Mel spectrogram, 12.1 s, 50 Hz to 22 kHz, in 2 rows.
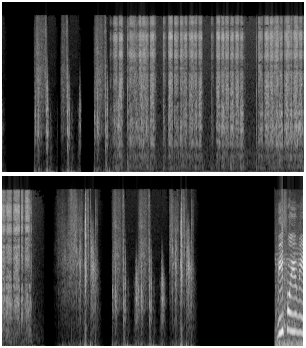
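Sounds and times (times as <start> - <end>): paper rustling and crinkling: 0.7 - 10.0.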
